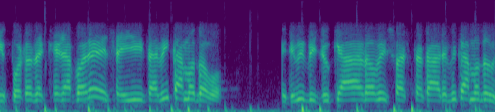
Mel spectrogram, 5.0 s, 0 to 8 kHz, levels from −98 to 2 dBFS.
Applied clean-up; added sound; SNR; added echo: none; Typing; 9 dB; none.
